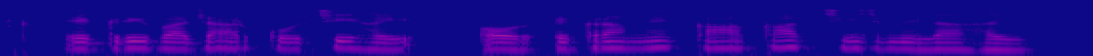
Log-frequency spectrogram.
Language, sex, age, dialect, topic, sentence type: Magahi, female, 36-40, Central/Standard, agriculture, question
